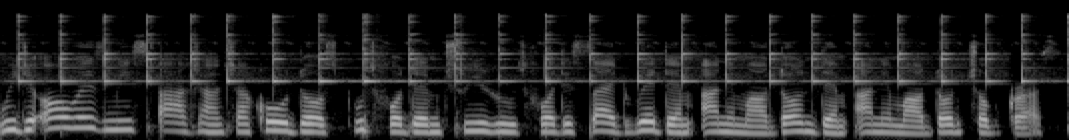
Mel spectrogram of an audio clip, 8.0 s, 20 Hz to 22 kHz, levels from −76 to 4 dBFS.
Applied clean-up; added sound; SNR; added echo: none; Glass; 5 dB; none.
